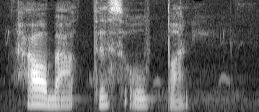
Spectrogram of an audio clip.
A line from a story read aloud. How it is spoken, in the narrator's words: she asked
